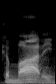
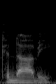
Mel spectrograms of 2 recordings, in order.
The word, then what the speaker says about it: Kabaddi: is I'm sorry I mispronounced a Kabaddi not qaddafi mmm Kabaddi World Cup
